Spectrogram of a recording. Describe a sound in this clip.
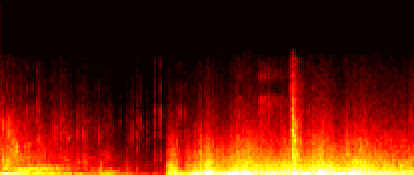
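A burst of fire whooshes and crackles.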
